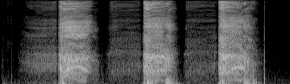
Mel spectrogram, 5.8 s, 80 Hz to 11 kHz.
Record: {
  "exhalation_length": "5.8 s",
  "exhalation_amplitude": 7199,
  "exhalation_signal_mean_std_ratio": 0.5,
  "survey_phase": "beta (2021-08-13 to 2022-03-07)",
  "age": "45-64",
  "gender": "Male",
  "wearing_mask": "No",
  "symptom_none": true,
  "smoker_status": "Ex-smoker",
  "respiratory_condition_asthma": false,
  "respiratory_condition_other": false,
  "recruitment_source": "REACT",
  "submission_delay": "1 day",
  "covid_test_result": "Negative",
  "covid_test_method": "RT-qPCR"
}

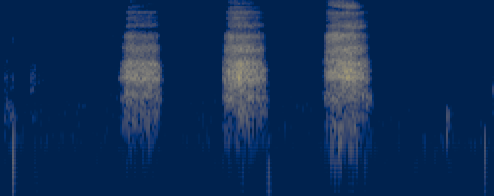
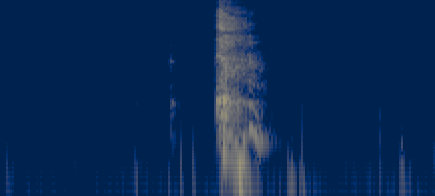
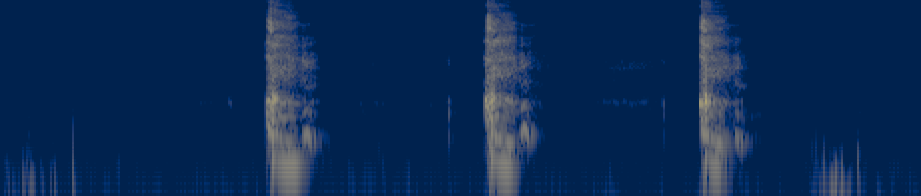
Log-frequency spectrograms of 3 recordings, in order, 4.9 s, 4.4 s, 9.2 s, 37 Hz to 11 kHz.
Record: {
  "exhalation_length": "4.9 s",
  "exhalation_amplitude": 11921,
  "exhalation_signal_mean_std_ratio": 0.4,
  "cough_length": "4.4 s",
  "cough_amplitude": 9284,
  "cough_signal_mean_std_ratio": 0.23,
  "three_cough_length": "9.2 s",
  "three_cough_amplitude": 10366,
  "three_cough_signal_mean_std_ratio": 0.25,
  "survey_phase": "beta (2021-08-13 to 2022-03-07)",
  "age": "18-44",
  "gender": "Female",
  "wearing_mask": "No",
  "symptom_none": true,
  "symptom_onset": "12 days",
  "smoker_status": "Ex-smoker",
  "respiratory_condition_asthma": false,
  "respiratory_condition_other": false,
  "recruitment_source": "REACT",
  "submission_delay": "-1 day",
  "covid_test_result": "Negative",
  "covid_test_method": "RT-qPCR"
}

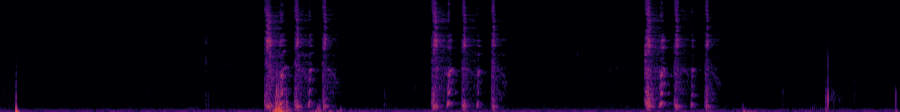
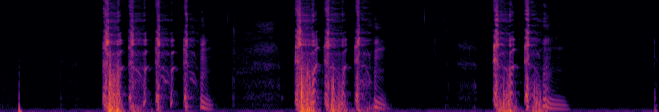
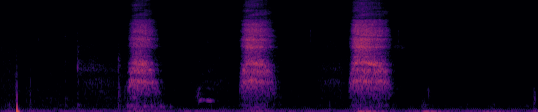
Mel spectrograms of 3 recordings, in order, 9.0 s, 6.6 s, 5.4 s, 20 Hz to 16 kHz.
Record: {
  "three_cough_length": "9.0 s",
  "three_cough_amplitude": 1993,
  "three_cough_signal_mean_std_ratio": 0.31,
  "cough_length": "6.6 s",
  "cough_amplitude": 12376,
  "cough_signal_mean_std_ratio": 0.34,
  "exhalation_length": "5.4 s",
  "exhalation_amplitude": 1941,
  "exhalation_signal_mean_std_ratio": 0.39,
  "survey_phase": "alpha (2021-03-01 to 2021-08-12)",
  "age": "18-44",
  "gender": "Female",
  "wearing_mask": "No",
  "symptom_none": true,
  "smoker_status": "Ex-smoker",
  "respiratory_condition_asthma": false,
  "respiratory_condition_other": false,
  "recruitment_source": "REACT",
  "submission_delay": "1 day",
  "covid_test_result": "Negative",
  "covid_test_method": "RT-qPCR"
}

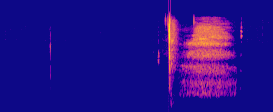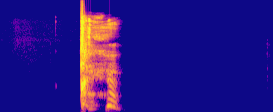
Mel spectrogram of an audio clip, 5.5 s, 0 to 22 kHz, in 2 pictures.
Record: {
  "cough_length": "5.5 s",
  "cough_amplitude": 32768,
  "cough_signal_mean_std_ratio": 0.17,
  "survey_phase": "beta (2021-08-13 to 2022-03-07)",
  "age": "45-64",
  "gender": "Female",
  "wearing_mask": "No",
  "symptom_none": true,
  "smoker_status": "Ex-smoker",
  "respiratory_condition_asthma": false,
  "respiratory_condition_other": false,
  "recruitment_source": "REACT",
  "submission_delay": "2 days",
  "covid_test_result": "Negative",
  "covid_test_method": "RT-qPCR",
  "influenza_a_test_result": "Negative",
  "influenza_b_test_result": "Negative"
}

